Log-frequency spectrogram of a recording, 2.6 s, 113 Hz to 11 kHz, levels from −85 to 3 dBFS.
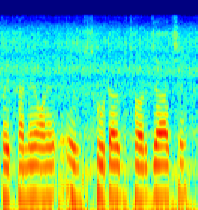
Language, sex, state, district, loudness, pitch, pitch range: Bengali, male, Tripura, West Tripura, -15 LUFS, 150 Hz, 145-155 Hz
